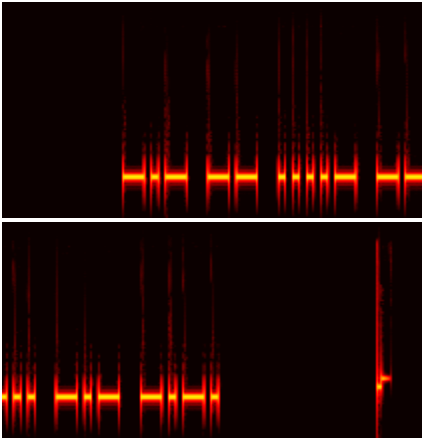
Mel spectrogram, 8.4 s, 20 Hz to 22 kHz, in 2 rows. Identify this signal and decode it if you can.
Morse code, heard as a keyed tone, about 17 wpm, 700 Hz. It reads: KM4ZKC
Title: USA Call Signs - 6 Characters - 2x Character Spacing - 17wpm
